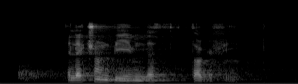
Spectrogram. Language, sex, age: English, male, 24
